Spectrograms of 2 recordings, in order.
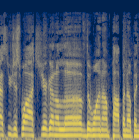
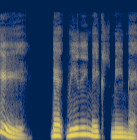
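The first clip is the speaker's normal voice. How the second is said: very slow cartoon dog drawl, every word dragged out; 3 semitones lower than usual. Showing the Droopy Dog impression after being called only good at it: Droopy Dog voice. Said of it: "you're only good at Droopy Dog".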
